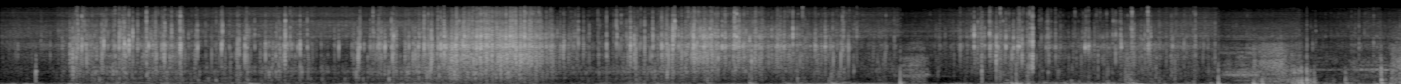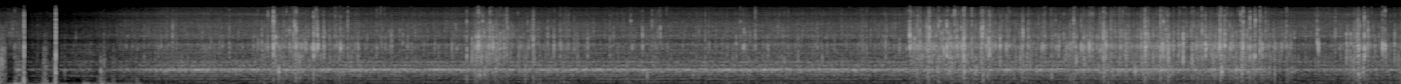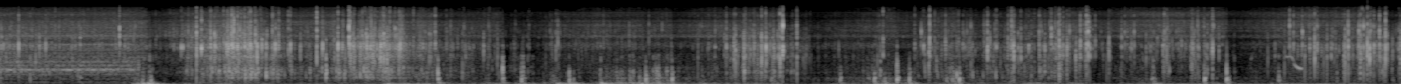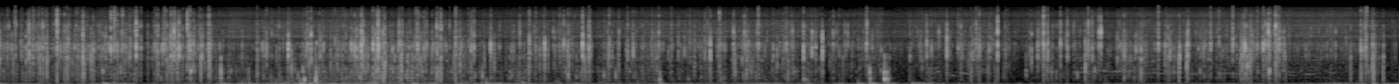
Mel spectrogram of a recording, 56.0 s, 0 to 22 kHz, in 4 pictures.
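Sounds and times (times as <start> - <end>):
shower spraying on diving gear: 0.0 - 56.0
water pattering on camera housing: 0.0 - 56.0
steady tone: 12.0 - 32.1.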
